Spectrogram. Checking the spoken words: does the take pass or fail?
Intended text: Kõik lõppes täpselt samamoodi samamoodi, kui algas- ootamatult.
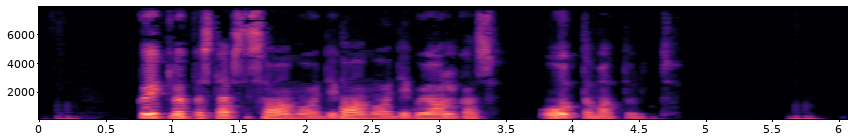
pass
